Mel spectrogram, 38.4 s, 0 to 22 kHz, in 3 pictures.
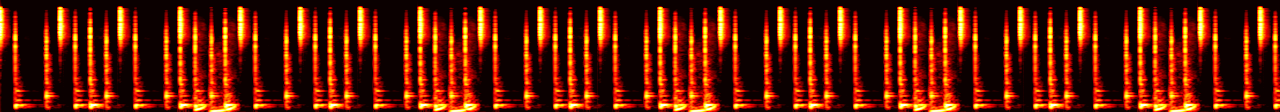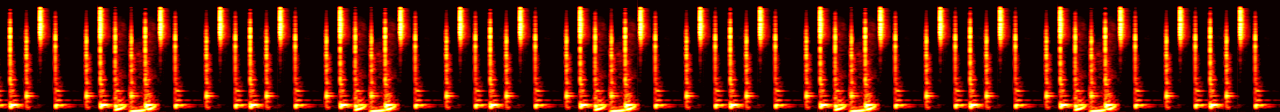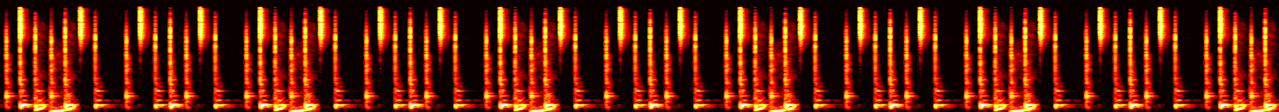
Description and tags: tabla - 100bpm
Tabla/Conga beat at 100bpm. Four bars. Created in Reason 2.5: generated in Redrum, so there isn't much feel, but combined with other percussion in this pack works sweetly.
